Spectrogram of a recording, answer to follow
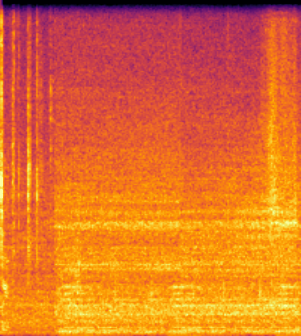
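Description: A car running, a steady engine and road hum that sets in suddenly about a second in.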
